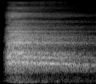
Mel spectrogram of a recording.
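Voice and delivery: long exhaled sigh; wordless sigh. Real, not acted. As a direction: let out a drawn-out breath. Reacts wordlessly to the awkward chat.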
